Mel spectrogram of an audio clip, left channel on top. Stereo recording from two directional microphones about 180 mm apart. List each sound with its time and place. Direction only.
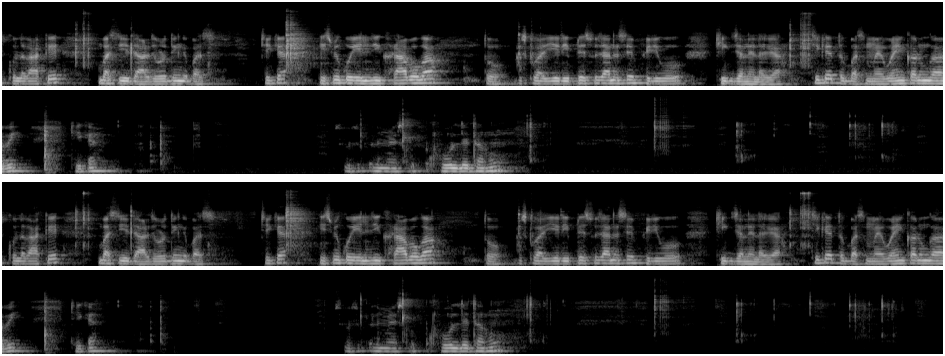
0.0 s coin: 30° right (ahead or behind)
12.9 s speech: 20° right (ahead or behind)
17.5 s a sound: 10° right (ahead or behind)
